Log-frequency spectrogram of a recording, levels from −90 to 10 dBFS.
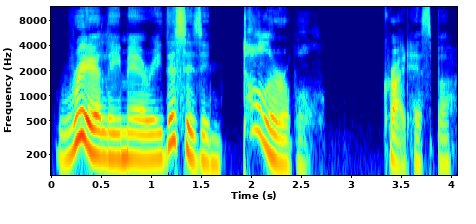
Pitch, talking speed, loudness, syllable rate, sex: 195 Hz, 105 wpm, -19 LUFS, 4.1 syllables/s, female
